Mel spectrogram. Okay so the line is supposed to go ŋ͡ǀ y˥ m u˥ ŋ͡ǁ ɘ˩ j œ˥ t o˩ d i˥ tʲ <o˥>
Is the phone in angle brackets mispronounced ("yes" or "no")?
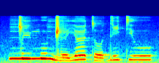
yes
